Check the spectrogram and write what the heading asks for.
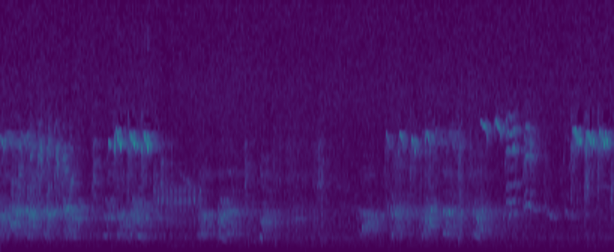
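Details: Grey herons at a heronry in the afternoon give a dense, rapid rattling chatter of harsh, clattering notes, with jackdaws and a blue tit in the background adding thin high whistles.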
